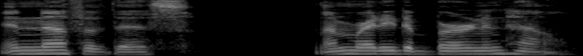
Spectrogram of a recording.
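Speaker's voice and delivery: low voice of a self-satisfied dead man; smug dead man. A narrator's reading. Lyle's dialogue.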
